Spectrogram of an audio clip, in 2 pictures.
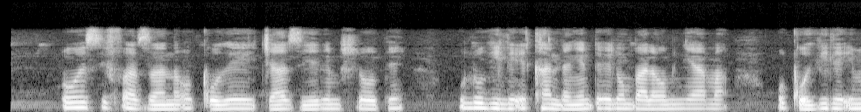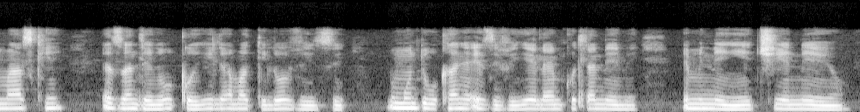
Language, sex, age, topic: North Ndebele, male, 36-49, health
